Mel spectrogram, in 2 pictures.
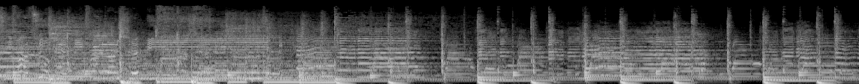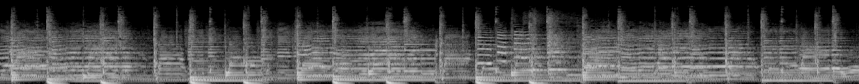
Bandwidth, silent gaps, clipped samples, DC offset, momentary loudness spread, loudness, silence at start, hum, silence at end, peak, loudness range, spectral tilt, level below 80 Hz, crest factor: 16.5 kHz; none; under 0.1%; under 0.1%; 8 LU; -17 LUFS; 0 s; none; 0 s; 0 dBFS; 4 LU; -5 dB/octave; -26 dBFS; 16 dB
